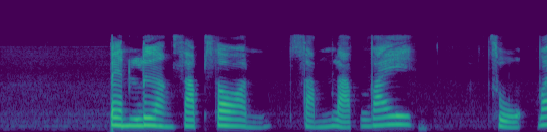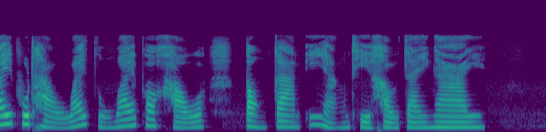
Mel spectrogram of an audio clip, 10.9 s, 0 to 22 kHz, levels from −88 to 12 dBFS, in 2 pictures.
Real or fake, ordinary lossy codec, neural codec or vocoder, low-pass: real; none; none; 7.2 kHz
